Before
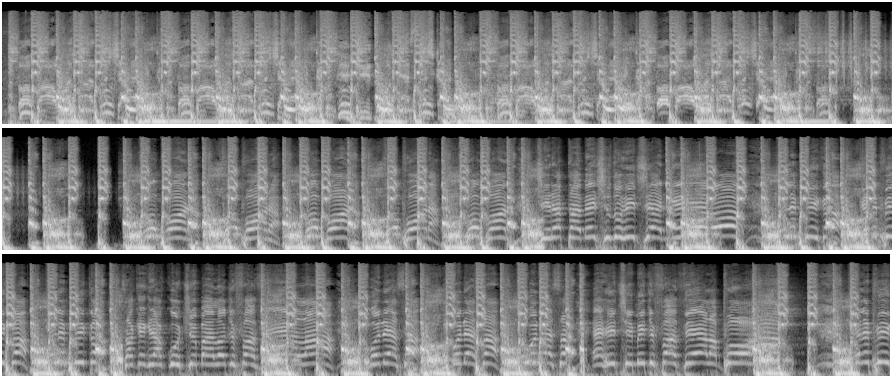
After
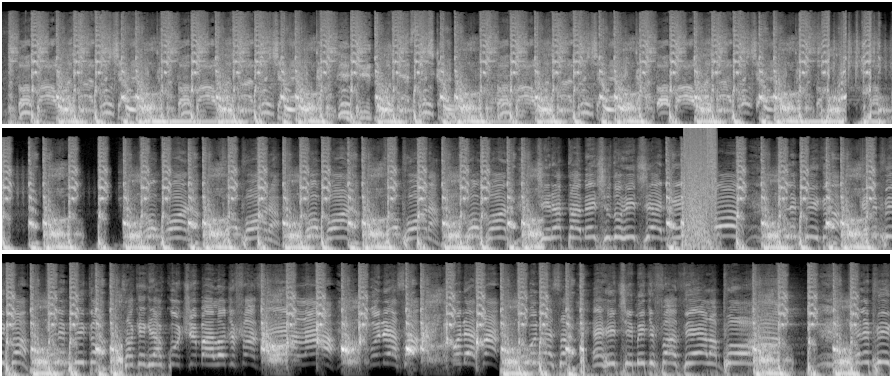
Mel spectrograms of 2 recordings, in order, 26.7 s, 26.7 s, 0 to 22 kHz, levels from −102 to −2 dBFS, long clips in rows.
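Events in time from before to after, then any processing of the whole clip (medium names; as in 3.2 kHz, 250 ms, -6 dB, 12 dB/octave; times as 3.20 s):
8.19–8.76 s: reverse
15.71–16.11 s: integer overflow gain 17 dB
19.48–22.78 s: LFO high-pass sine 1.6 Hz 770–1700 Hz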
